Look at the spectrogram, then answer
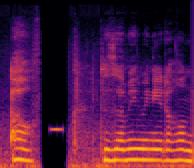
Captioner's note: beep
